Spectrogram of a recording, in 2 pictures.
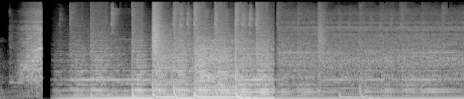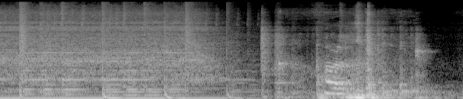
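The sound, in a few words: Revlon hair dryer styling hair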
